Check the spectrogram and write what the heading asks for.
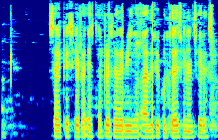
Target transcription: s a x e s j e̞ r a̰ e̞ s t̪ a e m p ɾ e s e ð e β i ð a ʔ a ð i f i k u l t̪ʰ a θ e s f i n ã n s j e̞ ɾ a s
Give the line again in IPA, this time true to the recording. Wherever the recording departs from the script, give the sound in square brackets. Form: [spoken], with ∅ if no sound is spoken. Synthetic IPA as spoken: s a [k] e s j e̞ r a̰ e̞ s t̪ a e m p ɾ e s [a] ð e β i ð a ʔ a ð i f i k u l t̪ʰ a [ð] e s f i n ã n s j e̞ ɾ a s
